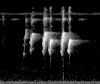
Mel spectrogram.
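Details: Olive-winged bulbul used as a decoy bird in a southern Thai bird-luring contest gives one quick, bubbly phrase of five liquid, slurred whistles in about a second, over a steady low hum.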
